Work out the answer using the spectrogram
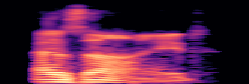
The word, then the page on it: azide: British English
